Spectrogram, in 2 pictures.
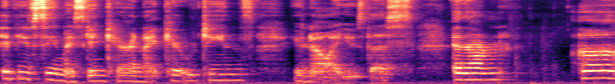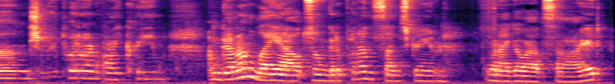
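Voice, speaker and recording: Raspy tired young woman vlogging. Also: mid-range voice, fairly even intonation, a little slow, a little mellow, echoey room, recorded from a distance, slight background noise. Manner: chatty, rambling, talks to viewers as friends. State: tired and low-voiced. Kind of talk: casual vlog chat. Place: indoors at home.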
